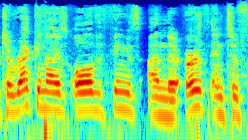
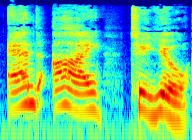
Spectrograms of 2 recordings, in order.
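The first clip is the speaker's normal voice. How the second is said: sounding out words; much slower than usual. Shown as a demonstration. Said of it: "we're basically saying".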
